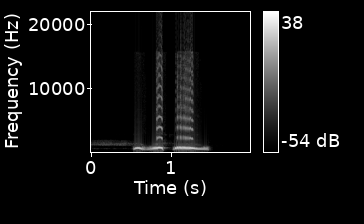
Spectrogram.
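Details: Spotted dove used to stimulate others, giving one phrase: a short, mellow, wavering coo, then a longer, smooth, slightly falling coo, clear and close.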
